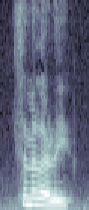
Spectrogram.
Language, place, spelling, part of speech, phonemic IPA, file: English, California, similarly, adverb, /ˈsɪmə.lɚ.li/, En-us-similarly.ogg
- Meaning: 1. In a like style or manner 2. Used to link similar items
